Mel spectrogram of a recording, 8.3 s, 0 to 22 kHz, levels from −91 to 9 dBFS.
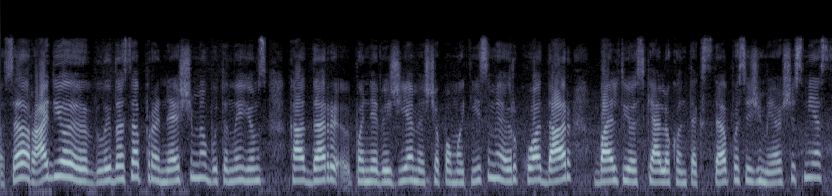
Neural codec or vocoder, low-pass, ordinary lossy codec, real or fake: none; 10.8 kHz; Opus, 64 kbps; real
